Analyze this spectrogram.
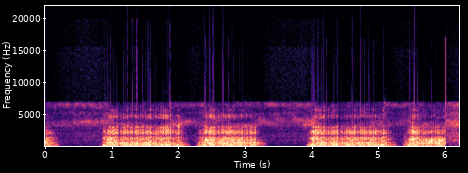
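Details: Loud, harsh, hollow breath sounds with a clear pause between breathing in and out, played as a nursing exam teaching example: bronchial breath sounds.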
